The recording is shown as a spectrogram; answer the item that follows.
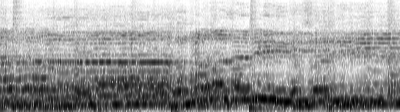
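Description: A small vocal group, two women and a man, singing together in harmony into microphones and holding long notes.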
